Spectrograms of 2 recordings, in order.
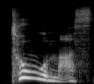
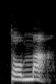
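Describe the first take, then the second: First: The first t has a strong puff of air. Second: The first t has no puff of air. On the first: This is how it is said in Sweden. "I Sverige så säger vi Thomas. Det blir som t, t. Vi pustar i P T T G K" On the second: This is how it is said in France. "I Frankrike så säger de Thomas"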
